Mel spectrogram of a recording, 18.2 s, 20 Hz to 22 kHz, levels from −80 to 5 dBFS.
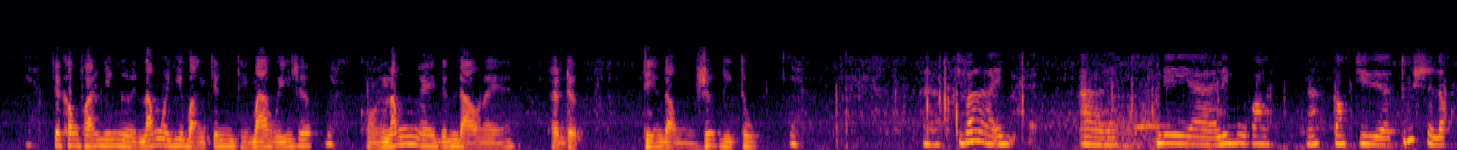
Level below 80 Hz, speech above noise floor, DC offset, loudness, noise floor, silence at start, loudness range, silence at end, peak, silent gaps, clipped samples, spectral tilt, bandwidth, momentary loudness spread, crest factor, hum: -58 dBFS; 36 dB; under 0.1%; -19 LUFS; -53 dBFS; 0.3 s; 4 LU; 0.1 s; 0 dBFS; none; under 0.1%; -10.5 dB/octave; 5.2 kHz; 10 LU; 18 dB; none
